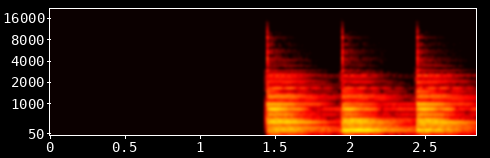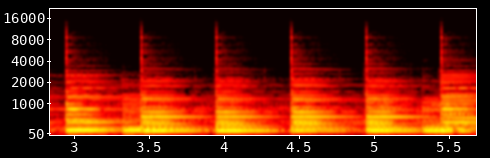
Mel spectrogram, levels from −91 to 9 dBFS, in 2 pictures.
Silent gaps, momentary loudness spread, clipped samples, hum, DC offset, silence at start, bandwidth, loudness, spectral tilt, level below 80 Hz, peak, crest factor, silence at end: none; 6 LU; under 0.1%; none; under 0.1%; 1.45 s; 9.4 kHz; -21 LUFS; -9 dB/octave; -54 dBFS; -6 dBFS; 16 dB; 0 s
